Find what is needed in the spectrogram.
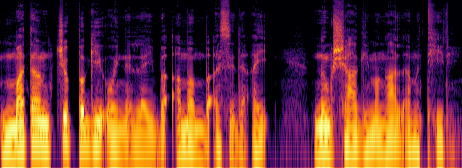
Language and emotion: Manipuri, sad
